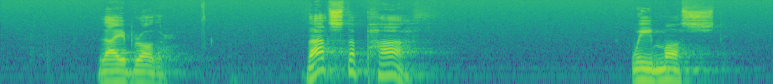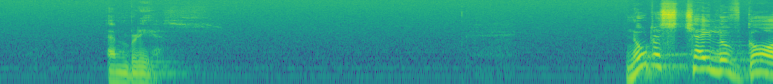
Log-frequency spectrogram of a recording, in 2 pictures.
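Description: A middle-aged man speaks emphatically through a microphone in short bursts with pauses, in a room with some echo.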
